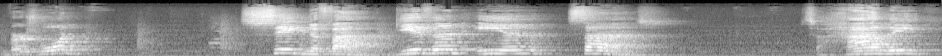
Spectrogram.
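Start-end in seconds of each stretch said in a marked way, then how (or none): 2.4-6.4 "Signified" slow and deliberate; "Signified" spelled out slowly for emphasis; stress on signified. Shown as a demonstration. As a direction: draw out "Signified" word by word. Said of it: "I emphasize another word".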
